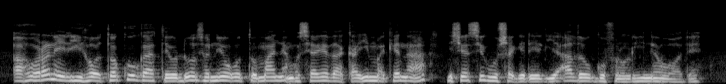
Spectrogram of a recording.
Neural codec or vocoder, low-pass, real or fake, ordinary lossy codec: codec, 16 kHz, 4 kbps, FunCodec, trained on LibriTTS, 50 frames a second; 7.2 kHz; fake; Opus, 64 kbps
